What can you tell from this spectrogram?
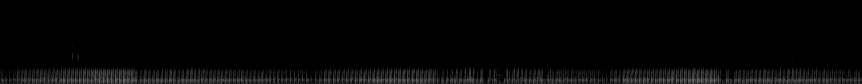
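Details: Domestic cat purring up close in stereo, no talking: a steady low rumbling purr swelling and easing in long breaths of roughly two seconds, with faint soft clicks and rustles.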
